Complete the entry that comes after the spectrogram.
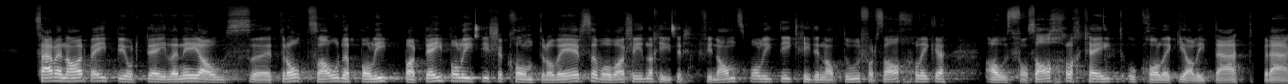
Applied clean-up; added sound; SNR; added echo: neural mask model Resemble Enhance denoiser.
